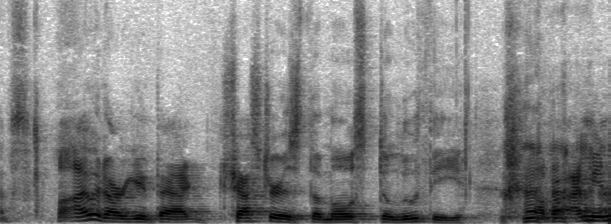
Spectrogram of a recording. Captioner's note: laughter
